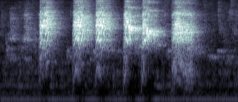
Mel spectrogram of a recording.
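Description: A Javan myna gives six harsh, raspy squawks in quick uneven bursts, about one every half second, over a low steady electrical hum.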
